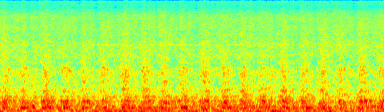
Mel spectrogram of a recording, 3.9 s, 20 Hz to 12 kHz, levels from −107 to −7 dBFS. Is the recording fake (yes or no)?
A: yes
